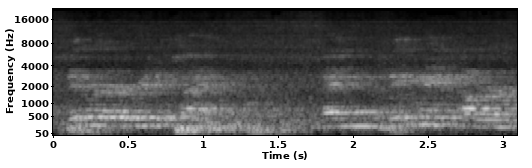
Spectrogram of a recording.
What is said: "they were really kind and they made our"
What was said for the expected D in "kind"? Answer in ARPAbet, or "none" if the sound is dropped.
none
